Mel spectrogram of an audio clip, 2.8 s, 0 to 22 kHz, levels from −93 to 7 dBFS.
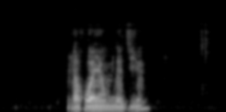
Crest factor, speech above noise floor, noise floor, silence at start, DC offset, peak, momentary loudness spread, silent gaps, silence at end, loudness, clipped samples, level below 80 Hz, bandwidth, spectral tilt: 22 dB; 59 dB; -86 dBFS; 0.85 s; under 0.1%; -10 dBFS; 22 LU; none; 0.95 s; -29 LUFS; under 0.1%; -70 dBFS; 7.6 kHz; -8.5 dB/octave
